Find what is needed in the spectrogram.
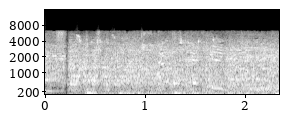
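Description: Basketball game sound: a ball bouncing on a hardwood court amid arena noise, broken by an abrupt edit cut just after the start.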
